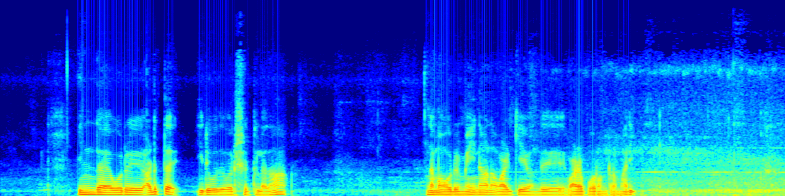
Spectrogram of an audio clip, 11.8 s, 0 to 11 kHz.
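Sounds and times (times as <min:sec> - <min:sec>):
speech: 0:01.2 - 0:04.4, 0:06.4 - 0:09.8
airplane roar passing overhead with faint whine: 0:06.9 - 0:11.7.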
